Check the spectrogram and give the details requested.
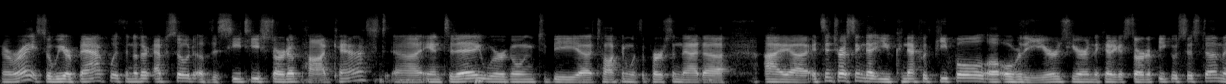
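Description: Male podcast host, mid pitch, loose and filler-heavy. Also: a bit bright. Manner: filler-heavy, rambling questions. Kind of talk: casual interview hosting, and reading a sponsor message.

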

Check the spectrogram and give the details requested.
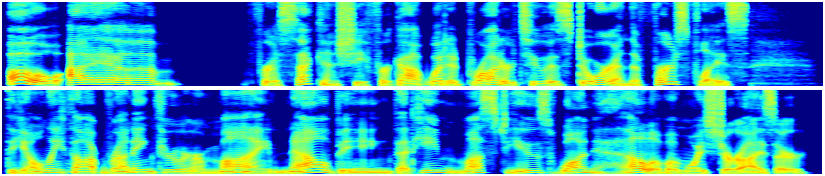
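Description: Very low-voiced woman narrating fiction. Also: expressive, measured pace, creaky, no room sound, clean studio sound.

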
